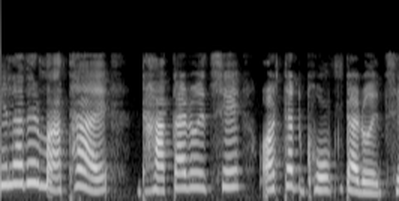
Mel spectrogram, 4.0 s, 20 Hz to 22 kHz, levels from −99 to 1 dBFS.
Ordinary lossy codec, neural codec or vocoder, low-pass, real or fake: none; none; 7.2 kHz; real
